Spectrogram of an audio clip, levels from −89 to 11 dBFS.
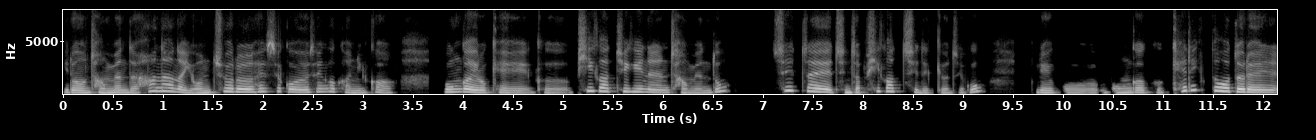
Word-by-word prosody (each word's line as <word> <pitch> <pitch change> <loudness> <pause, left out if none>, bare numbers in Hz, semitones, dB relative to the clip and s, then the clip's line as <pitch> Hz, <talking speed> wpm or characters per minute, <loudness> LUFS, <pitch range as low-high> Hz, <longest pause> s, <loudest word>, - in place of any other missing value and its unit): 이런 200 -2 0
장면들 195 -1 -1
하나하나 305 -2 +1
연출을 245 - +2
했을 280 +1 -2
걸 230 -2 +3
생각하니까 225 -8 -5 0.5
뭔가 250 +2 +5
이렇게 195 -3 -1
그 175 -3 -8
피가 320 +1 +1
튀기는 265 -8 0
장면도 185 - -4 0.4
실제 320 -9 +3
진짜 200 -3 -3
피같이 295 -1 -3
느껴지고 180 - -6 0.4
그리고 175 -3 -5
뭔가 190 +2 -1
그 195 -3 -9
캐릭터들의 305 - +5
220 Hz, 275 characters per minute, -23 LUFS, 190-280 Hz, 0.5 s, 뭔가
